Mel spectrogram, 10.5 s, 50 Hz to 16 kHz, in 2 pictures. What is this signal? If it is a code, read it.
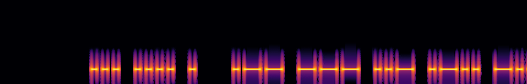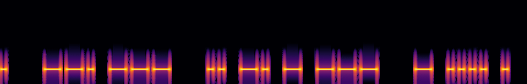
Morse code, heard as a keyed tone, about 22 wpm, 700 Hz. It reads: SHE WOULD GO INTO THE
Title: Sentences from Top 1300 Words 22wpm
